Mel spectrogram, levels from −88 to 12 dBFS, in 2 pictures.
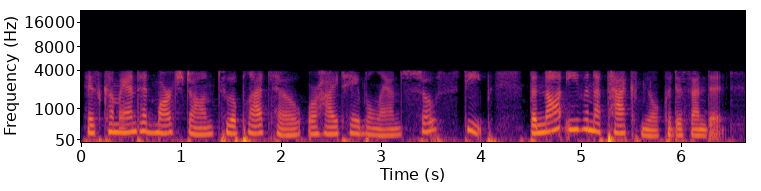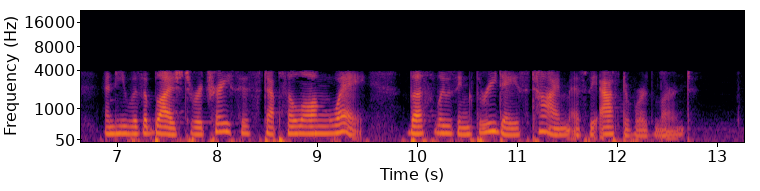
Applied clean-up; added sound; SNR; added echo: none; none; none; none.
